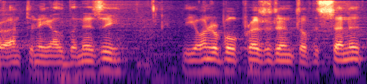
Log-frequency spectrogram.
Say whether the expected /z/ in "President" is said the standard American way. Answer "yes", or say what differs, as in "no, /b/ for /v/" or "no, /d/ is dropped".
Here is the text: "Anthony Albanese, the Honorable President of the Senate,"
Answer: yes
